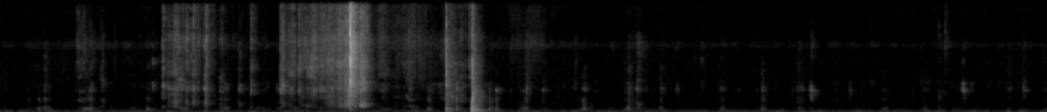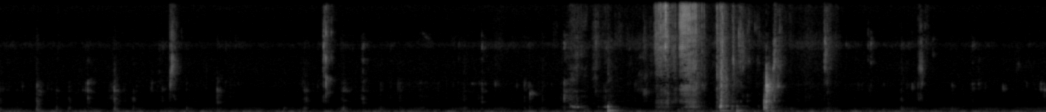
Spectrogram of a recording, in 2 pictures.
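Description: A man chewing and crunching a mouthful of roasted peanuts, a steady run of small crunches. Two sharp thumps about seven seconds in are the loudest sounds, and there are a few louder noises near the end.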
